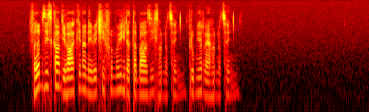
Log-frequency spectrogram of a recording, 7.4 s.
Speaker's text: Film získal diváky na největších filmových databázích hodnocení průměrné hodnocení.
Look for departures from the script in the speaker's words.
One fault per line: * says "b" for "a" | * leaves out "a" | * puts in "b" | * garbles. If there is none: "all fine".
all fine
